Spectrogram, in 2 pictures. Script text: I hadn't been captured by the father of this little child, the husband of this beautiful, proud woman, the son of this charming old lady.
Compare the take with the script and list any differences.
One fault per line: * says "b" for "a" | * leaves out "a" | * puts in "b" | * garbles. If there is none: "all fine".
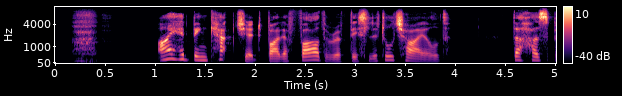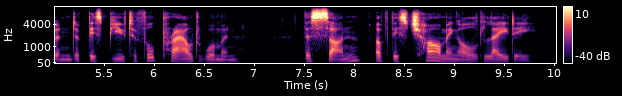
* says "had" for "hadn't"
